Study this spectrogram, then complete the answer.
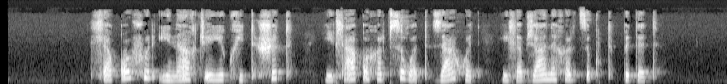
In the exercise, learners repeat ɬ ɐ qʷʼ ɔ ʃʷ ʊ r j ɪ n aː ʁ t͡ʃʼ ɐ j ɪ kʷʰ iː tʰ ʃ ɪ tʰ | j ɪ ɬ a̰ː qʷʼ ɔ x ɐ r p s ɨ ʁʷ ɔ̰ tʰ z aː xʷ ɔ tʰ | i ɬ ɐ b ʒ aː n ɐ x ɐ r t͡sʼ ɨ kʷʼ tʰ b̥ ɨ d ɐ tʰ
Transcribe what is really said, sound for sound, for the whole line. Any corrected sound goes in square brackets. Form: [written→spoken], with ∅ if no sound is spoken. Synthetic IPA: ɬ ɐ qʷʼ ɔ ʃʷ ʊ r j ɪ n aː ʁ t͡ʃʼ ɐ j ɪ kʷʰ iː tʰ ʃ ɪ tʰ | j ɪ ɬ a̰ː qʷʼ ɔ x ɐ r p s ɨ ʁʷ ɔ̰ tʰ z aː xʷ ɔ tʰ | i ɬ ɐ b ʒ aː n ɐ x ɐ r t͡sʼ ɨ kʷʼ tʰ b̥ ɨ d ɐ tʰ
